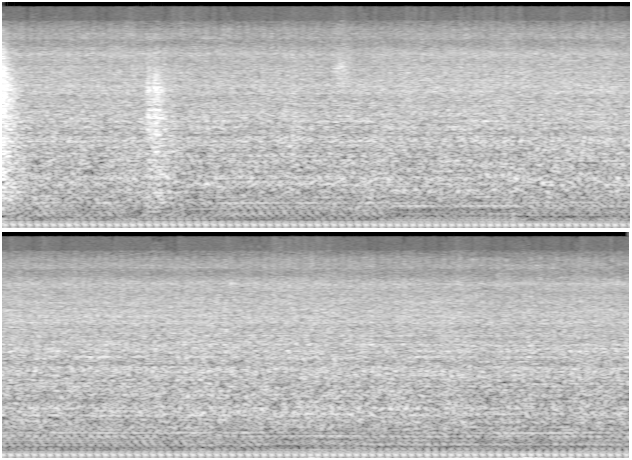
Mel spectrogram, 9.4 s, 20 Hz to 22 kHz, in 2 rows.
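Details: 2005 Honda TRX650 Rincon, 650cc single four-stroke, revived non-runner, cold on choke in neutral: a low, steady thump at about two beats a second, even and settled. The idle is clean and healthy, and the carb may need slight tuning.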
